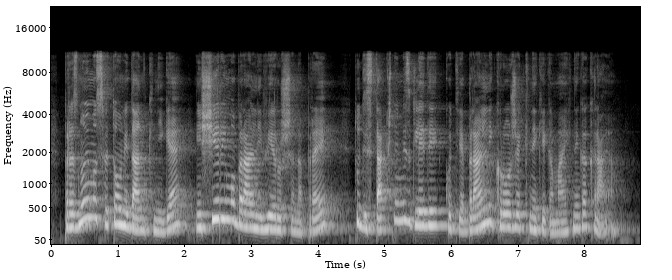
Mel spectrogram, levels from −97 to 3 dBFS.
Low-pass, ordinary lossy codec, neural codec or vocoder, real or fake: 10.8 kHz; none; none; real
